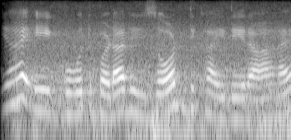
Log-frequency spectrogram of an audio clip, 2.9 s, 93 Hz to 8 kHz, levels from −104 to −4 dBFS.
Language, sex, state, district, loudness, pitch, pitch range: Hindi, female, Punjab, Pathankot, -15 LUFS, 210 Hz, 190-235 Hz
